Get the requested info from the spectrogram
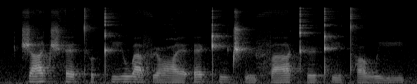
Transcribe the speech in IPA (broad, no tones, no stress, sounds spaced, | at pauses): t͡ʃ a t͡ʃʰ ɛ tʰ ʊ kʰ i w a f ø ʕ ɛ ʔ ɛ kʰ i t͡ʃʼ ʉ f a kʰ ø kʰ i tʰ ɒ w i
